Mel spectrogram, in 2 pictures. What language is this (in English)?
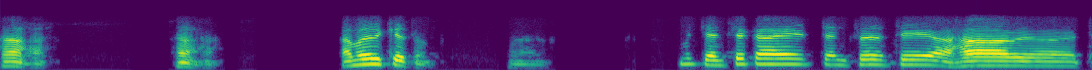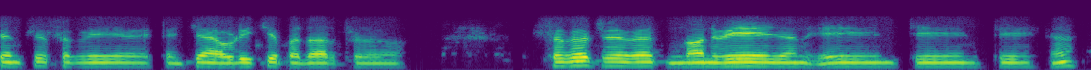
Marathi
